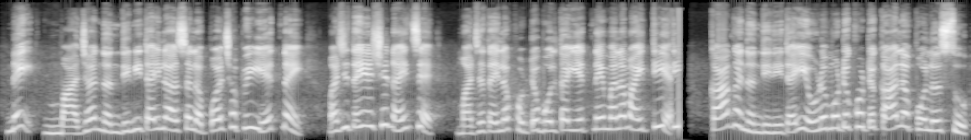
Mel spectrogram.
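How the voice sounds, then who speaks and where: A woman's voice: sits high, a little fast, few pauses, darkish tone, natural voice. A woman voicing a distraught young woman who accuses her elder sister of hiding the truth, demanding answers with repeated insistent questions. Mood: angry. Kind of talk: dramatic retelling of TV serial dialogue.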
